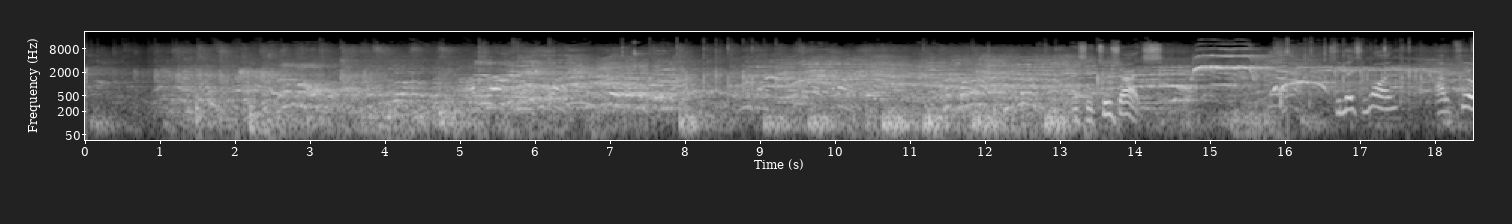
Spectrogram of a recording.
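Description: A crowd of spectators chatters and cheers loudly.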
